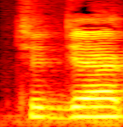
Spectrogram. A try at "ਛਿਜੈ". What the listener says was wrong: ਇਹ ਛਿਜੈ ਬਿਹਾਰੀ ਨਹੀਂ ਲਾਉਣੀ ਛਿਜੈ ਕਸ ਕੇ ਬੋਲਣਾ ਹੈ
